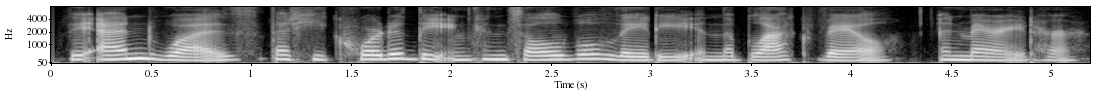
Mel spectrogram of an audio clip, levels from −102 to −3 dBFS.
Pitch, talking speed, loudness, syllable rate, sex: 205 Hz, 185 wpm, -17 LUFS, 4.8 syllables/s, female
